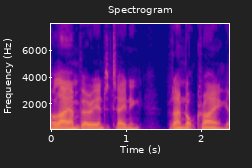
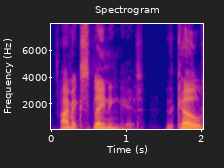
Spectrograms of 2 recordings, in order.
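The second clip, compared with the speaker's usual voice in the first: ordinary talk, nothing marked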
